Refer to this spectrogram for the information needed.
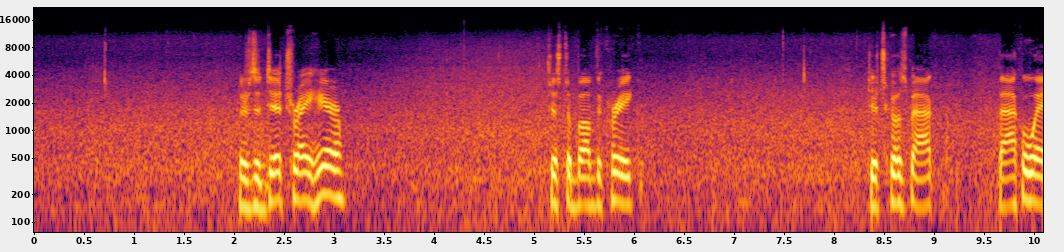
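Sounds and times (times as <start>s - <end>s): creek water rushing: 0.0s - 10.0s.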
